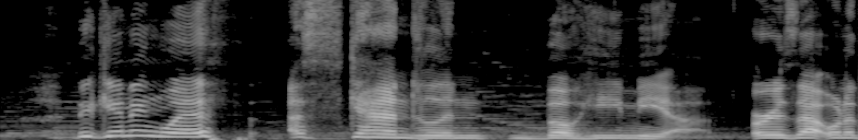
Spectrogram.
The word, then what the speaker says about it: Bohemia: See how it is pronounced. Just to make sure I'm not... It is Bohemia. Bohemia.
